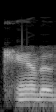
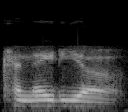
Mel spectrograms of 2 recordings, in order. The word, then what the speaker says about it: Canada: It's pronounced Canada, not Canadia.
